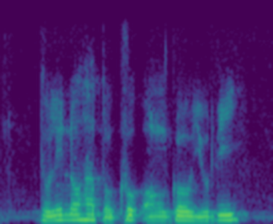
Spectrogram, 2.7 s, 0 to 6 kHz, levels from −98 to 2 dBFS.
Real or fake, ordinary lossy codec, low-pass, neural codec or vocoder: fake; none; 5.4 kHz; codec, 24 kHz, 0.9 kbps, WavTokenizer, medium speech release version 1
